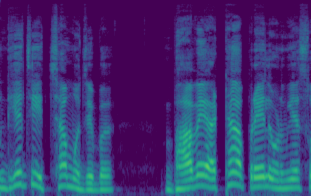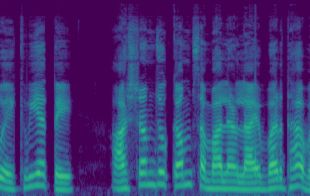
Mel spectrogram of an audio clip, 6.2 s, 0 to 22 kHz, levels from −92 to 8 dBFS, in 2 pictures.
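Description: At 3.37 s and again at 5.66 s the speech carries a single sharp click, a thin vertical line across the spectrum. These are likely dropped samples: a fraction of a millisecond goes missing and the waveform jumps. Unlike a dropout, no audible sound disappears.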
